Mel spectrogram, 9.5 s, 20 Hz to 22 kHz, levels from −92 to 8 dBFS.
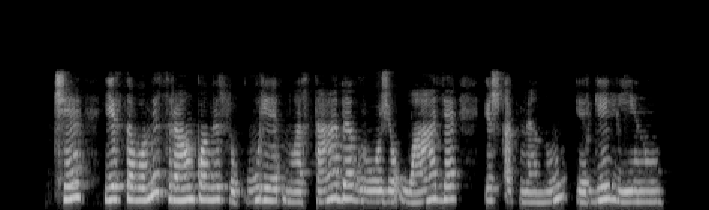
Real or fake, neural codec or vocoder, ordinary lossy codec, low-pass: real; none; AAC, 48 kbps; 5.4 kHz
